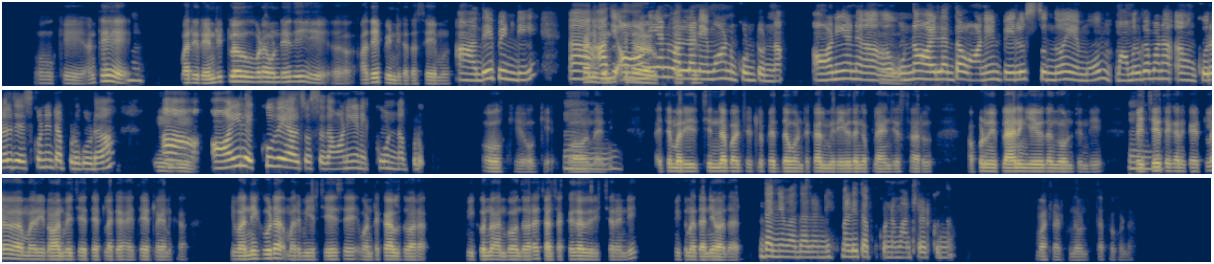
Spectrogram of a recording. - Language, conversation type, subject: Telugu, podcast, ఒక చిన్న బడ్జెట్‌లో పెద్ద విందు వంటకాలను ఎలా ప్రణాళిక చేస్తారు?
- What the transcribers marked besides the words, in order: in English: "ఆనియన్"; "ఎందుకలా" said as "వెందుకలా"; in English: "ఆనియన్"; in English: "సో"; in English: "ఆనియన్"; other background noise; in English: "ఆయిల్"; in English: "ఆనియన్"; in English: "బడ్జెట్‌లో"; in English: "ప్లాన్"; in English: "ప్లానింగ్"; in English: "వెజ్"; in English: "నాన్ వెజ్"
